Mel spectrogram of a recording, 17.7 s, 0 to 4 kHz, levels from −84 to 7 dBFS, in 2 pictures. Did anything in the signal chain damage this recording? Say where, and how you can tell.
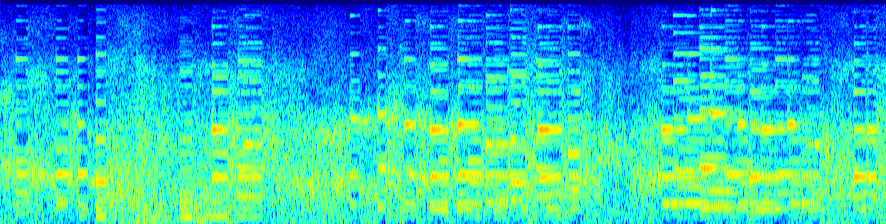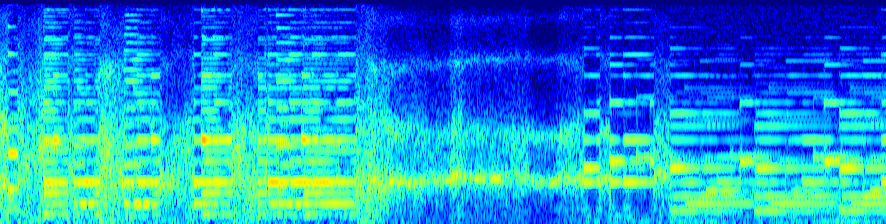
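Yes. The music repeatedly cuts out to a synthetic hiss over 0.00–6.62 s, 7.48–11.54 s and 12.42–15.56 s, likely sound chopped by the voice detector in call processing, which substitutes comfort noise.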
